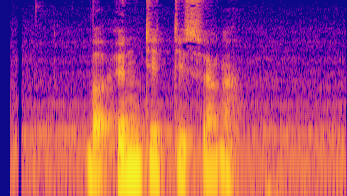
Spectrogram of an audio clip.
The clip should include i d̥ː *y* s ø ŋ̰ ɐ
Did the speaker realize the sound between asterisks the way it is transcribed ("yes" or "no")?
no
